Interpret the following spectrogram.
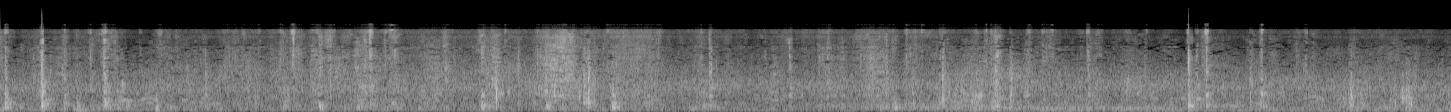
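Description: Scattered knocks and clicks of oyster shells and clumps being handled on a boat deck, over indistinct background voices.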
